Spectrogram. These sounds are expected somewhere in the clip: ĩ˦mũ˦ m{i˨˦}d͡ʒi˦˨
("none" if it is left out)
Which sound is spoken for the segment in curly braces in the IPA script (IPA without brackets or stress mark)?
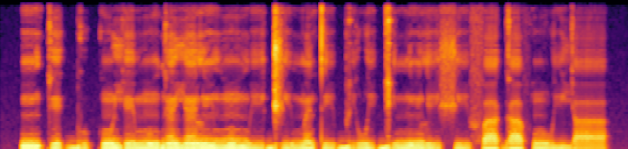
i˦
